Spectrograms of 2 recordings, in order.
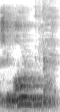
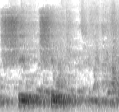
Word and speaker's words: Simón: ¿Simón? ¿Así? ¿Simón? ¿O Shimon? Shimon, eres casi juarense, ¿no? Shimon. Así pronunciamos aquí en Juárez.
